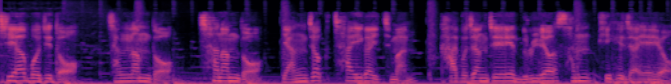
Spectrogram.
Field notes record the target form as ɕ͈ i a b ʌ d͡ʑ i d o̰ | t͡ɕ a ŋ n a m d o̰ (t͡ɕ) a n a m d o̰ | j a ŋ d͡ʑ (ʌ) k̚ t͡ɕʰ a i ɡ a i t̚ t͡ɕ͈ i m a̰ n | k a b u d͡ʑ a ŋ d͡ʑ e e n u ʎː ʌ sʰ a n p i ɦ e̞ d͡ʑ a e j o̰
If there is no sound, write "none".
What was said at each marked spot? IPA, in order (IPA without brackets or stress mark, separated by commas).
t͡ɕʰ, ʌ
